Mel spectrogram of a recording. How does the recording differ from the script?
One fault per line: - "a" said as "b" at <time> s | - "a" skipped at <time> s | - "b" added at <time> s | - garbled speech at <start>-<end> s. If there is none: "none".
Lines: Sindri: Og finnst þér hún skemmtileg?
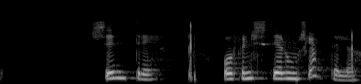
none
